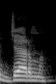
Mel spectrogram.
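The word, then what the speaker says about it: germ: इसी प्रकार से जी ई आर एम, तो जब जी के बाद में ई आर एम आ रहा हो तो वहाँ पर जी का उच्चारण ज होता है।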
